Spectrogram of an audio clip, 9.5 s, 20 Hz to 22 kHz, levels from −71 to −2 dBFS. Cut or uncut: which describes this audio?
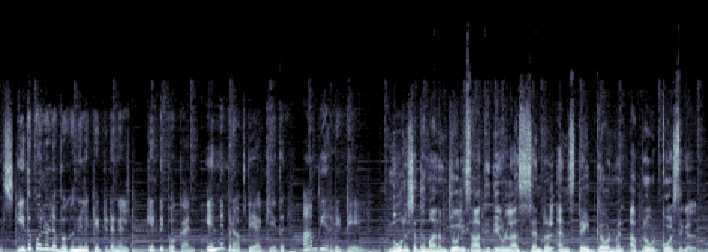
cut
